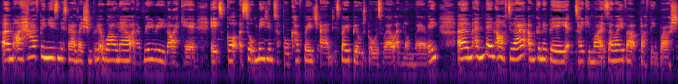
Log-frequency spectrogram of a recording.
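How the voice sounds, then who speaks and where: A young woman, hoarse from a cold, chatting her way through a makeup tutorial voice-over. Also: a little high. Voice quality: croaky. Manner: chatty, rambling, lots of "um" and "I'm gonna be". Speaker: beauty vlogger.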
